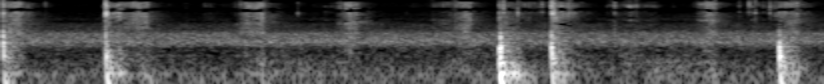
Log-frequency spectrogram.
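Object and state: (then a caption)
Kinetic sand being cut. A small blade slices and scrapes pieces off a fist-sized, solid molded block of beige kinetic sand shaped like a turtle, held in the hand. Sharp, crisp cutting snaps stand out over a soft, steady gritty scraping hiss with a bright edge, spaced irregularly through the clip.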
